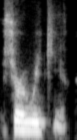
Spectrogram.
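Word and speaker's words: Surowiecki: Виходить ціла серія книжок, починаючи з Wisdom of Crowds, тобто був такий, здається, українське, напевно, його прізвище треба вимовляти, Суровіцький, по-англійськи говорять Суровіки.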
